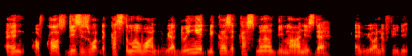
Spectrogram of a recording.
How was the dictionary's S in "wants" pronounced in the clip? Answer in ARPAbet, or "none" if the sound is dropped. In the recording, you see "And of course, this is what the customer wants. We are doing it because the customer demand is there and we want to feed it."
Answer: none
